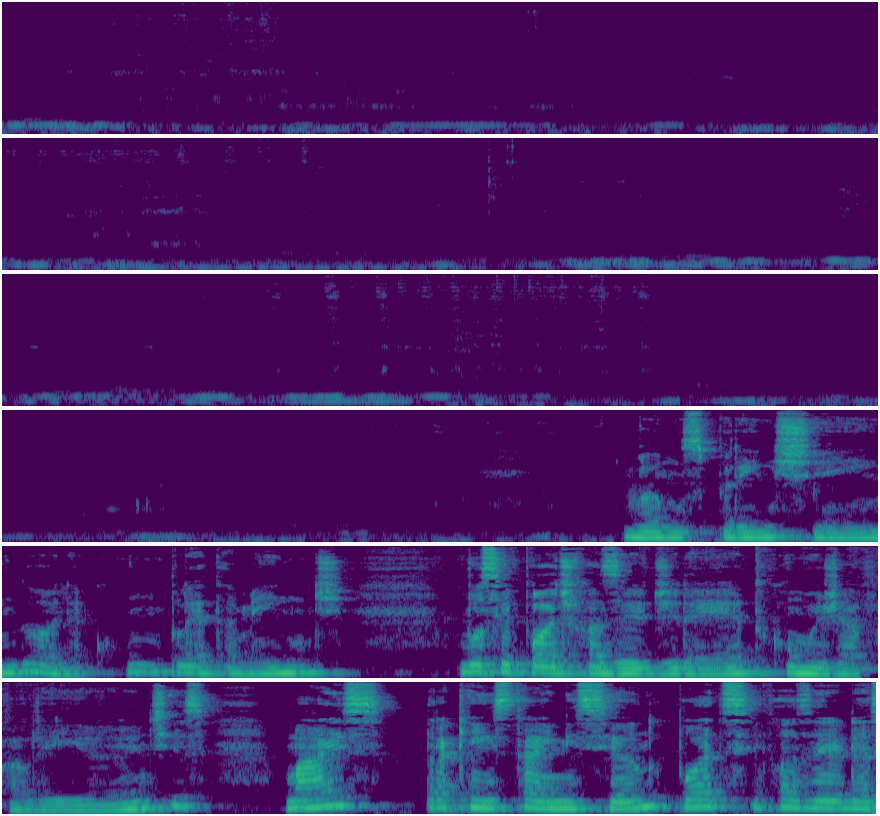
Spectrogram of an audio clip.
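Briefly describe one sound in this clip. A paintbrush brushes softly across fabric.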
